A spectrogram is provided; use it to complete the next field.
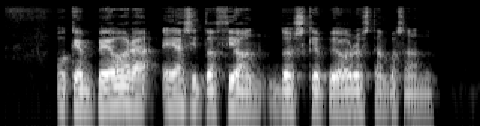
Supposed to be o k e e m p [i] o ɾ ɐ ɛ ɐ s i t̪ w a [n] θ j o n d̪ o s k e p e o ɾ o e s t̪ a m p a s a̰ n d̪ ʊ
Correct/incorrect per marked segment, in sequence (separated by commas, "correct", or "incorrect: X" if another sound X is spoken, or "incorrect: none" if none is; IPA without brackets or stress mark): incorrect: e, incorrect: none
